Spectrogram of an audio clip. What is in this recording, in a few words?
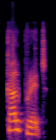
"culprit", Indian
